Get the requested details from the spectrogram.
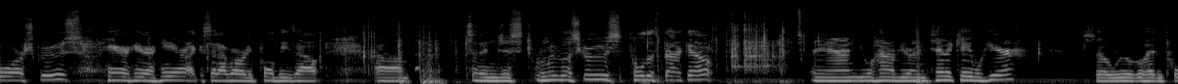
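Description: Plastic trim clicks and rattles as a car radio is pulled loose.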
